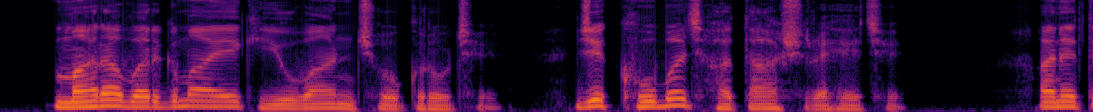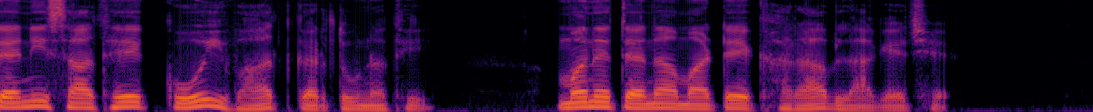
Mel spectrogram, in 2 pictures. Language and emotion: Gujarati, sad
